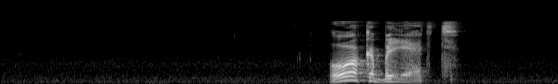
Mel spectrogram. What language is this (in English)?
Russian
